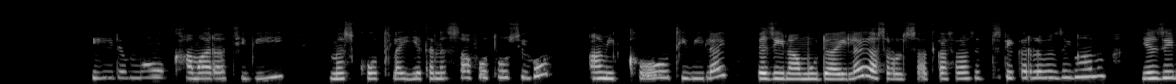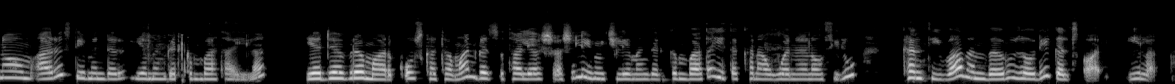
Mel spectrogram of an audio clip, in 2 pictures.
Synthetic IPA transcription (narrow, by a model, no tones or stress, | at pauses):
ʔɪhe̞d̪əɡmo̞kʰamaɾat̪ʰiβi | məskʰo̞t̪lajːɛt̪ʰənəsːafo̞t̪ʰo̞siɦo̞n | ʔamikʰot̪ʰiβilaj | b̥əze̞namud̪ajlajasɾahulət̪səʔa̰t̪kʰəasɾasɨd̪ːɨ̥st̪jɛkʼərːəβəze̞nanəw | jɛze̞nawmaɾɨst̪jɛmənd̪əɾjɛməŋɡəd̪ɡɨmbat̪ʰajḭla̰l | jɛd̪əβɾəmaɾkʼo̞skʰət̪ʰəmanɡəlsʼɨt̪ʰalːijaʃɾaʃɪljɛmːit͡ʃɪljɛməŋɡəd̪̚ɡɨmbat̪ʰajɛt̪ʰəkʰːənawənənəwsilu | kʰənt̪ʰiβaməmbəɾuzəwd̪e̞ɡəlsʼəwa̰l | jila̰lːə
